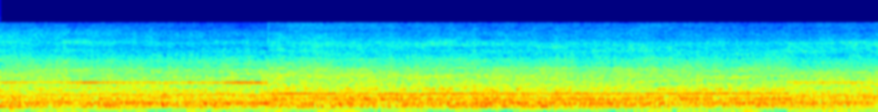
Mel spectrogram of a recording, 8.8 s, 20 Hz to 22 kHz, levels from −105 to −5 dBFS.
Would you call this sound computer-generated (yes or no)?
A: yes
